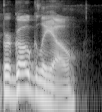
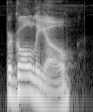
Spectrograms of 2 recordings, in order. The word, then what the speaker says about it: Bergoglio: By the way, Father Altman pronounces it Bergoglio. In Italian, that second G would be silent, so it is Bergoglio.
